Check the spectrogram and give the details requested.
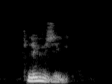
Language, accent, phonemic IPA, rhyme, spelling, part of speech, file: English, Southern England, /ˈfluː.zi/, -uːzi, floozie, noun, LL-Q1860 (eng)-floozie.wav
- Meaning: 1. A vulgar or sexually promiscuous woman; a hussy or slattern 2. A prostitute who attracts customers by walking the streets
